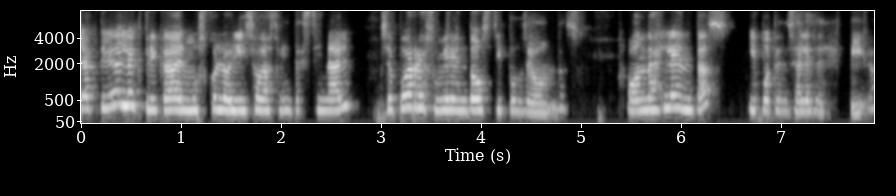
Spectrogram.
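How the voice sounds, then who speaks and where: Against a quiet background, a woman raises and projects her voice, high in pitch with a bright, sharp tone. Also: ordinary pitch variation, moderate pace. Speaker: medical student; student lecturer. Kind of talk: lecture.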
